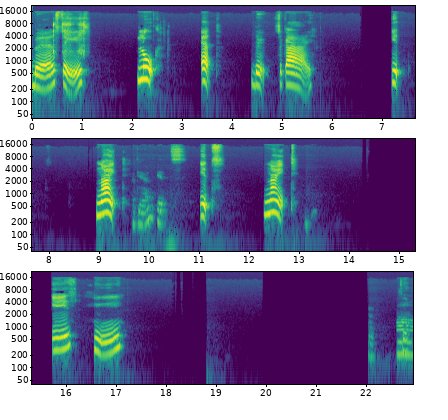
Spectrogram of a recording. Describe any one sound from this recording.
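A young boy reads aloud slowly into a close microphone, in short bursts with pauses.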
